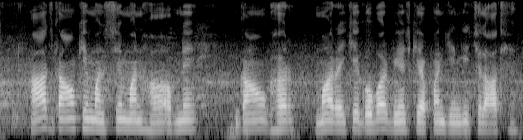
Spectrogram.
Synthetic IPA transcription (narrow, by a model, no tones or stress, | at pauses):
aːd͡ʒɡãːõkemənsemənɦə̃ɐ̰pne | ɡãːwoɡʱəɾ | mə̃ɾəikeɡoːbəɾbẽːt͡ʃkeəpənd͡ʒɪ̃nɡit͡ʃəlaːt̪ɦɛː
